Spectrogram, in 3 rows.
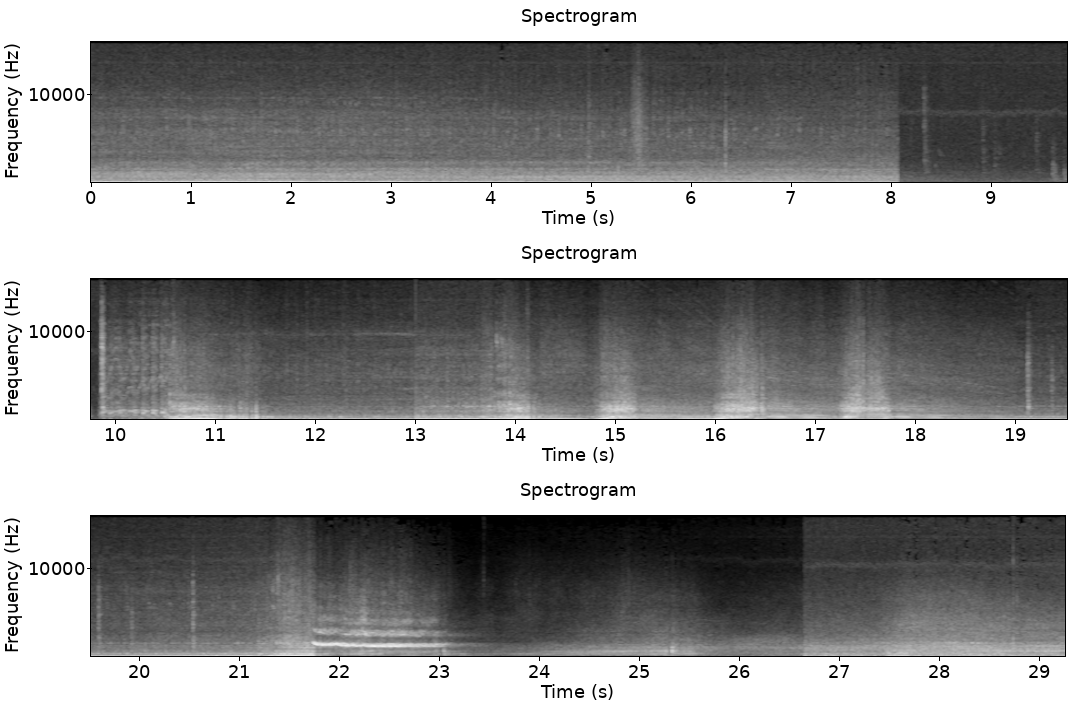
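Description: Chevrolet C8 Corvette's stock 6.2-litre LT2 V8 idling steadily. After a sudden break it is revved hard several times, each rev rising and falling in pitch, with one longer rev climbing higher near the end. It then settles back to a steady run.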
